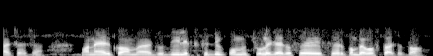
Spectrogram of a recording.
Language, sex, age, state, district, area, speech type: Bengali, male, 18-30, West Bengal, Uttar Dinajpur, rural, conversation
